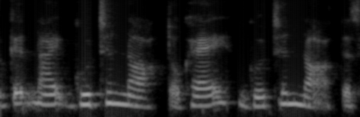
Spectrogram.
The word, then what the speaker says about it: Gute Nacht: Gute Nacht.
